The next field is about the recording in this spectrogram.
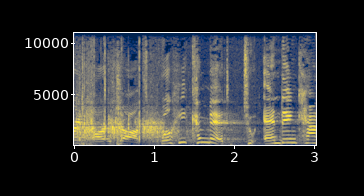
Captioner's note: applause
